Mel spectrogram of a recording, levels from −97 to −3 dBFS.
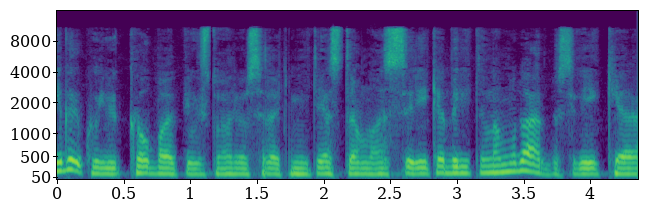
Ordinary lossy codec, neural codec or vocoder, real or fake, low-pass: AAC, 48 kbps; codec, 24 kHz, 1.5 kbps, HILCodec; fake; 10.8 kHz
